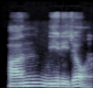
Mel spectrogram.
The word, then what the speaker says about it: 집안일: 이렇게 단어가 됐어요 집안일네 그런데 발음은 지반밀이죠 집안일 이번 집안일 이렇게 너희가 차례만 집안일 보통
